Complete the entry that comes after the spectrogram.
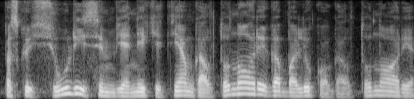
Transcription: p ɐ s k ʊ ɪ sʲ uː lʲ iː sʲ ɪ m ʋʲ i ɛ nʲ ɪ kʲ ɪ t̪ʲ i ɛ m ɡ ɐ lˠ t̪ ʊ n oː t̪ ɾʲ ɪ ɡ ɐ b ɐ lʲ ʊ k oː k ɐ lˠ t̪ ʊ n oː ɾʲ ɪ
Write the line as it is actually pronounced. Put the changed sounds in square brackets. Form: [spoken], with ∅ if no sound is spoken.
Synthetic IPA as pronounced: p ɐ s k ʊ ɪ sʲ uː lʲ iː sʲ ɪ m ʋʲ i ɛ nʲ ɪ kʲ ɪ t̪ʲ i ɛ m ɡ ɐ lˠ t̪ ʊ n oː [∅] ɾʲ ɪ ɡ ɐ b ɐ lʲ ʊ k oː [ɡ] ɐ lˠ t̪ ʊ n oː ɾʲ ɪ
